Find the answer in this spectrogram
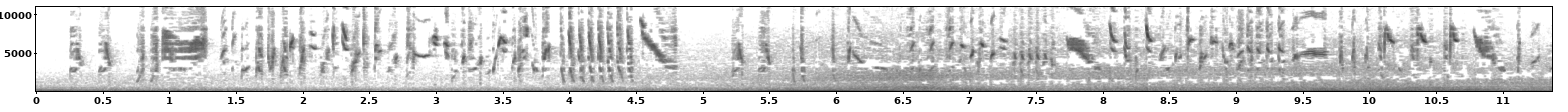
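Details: Wild-type (khalawi) European goldfinch from 2022 delivering rapid twittering song with bright chirps and rattling trills, briefly pausing midway, with a low rumbling hum beneath.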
